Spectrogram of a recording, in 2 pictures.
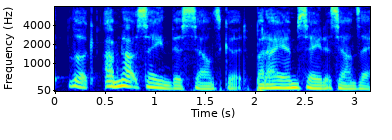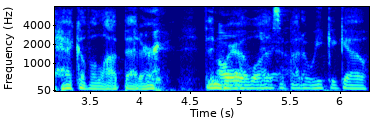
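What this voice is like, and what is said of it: Hoarse, raspy, strained voice. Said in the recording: “hoarse, raspy, recovering host ... I have lost my voice now. This is like day 10 of struggling with voice issues.”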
